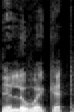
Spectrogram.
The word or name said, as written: telueget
